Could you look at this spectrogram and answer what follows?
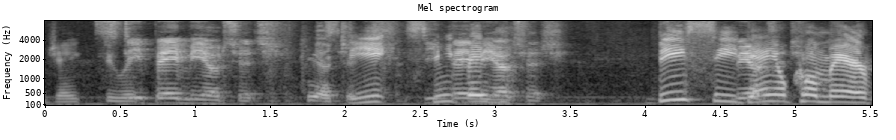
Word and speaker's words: Stipe Miocic: Stipe Miocic.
